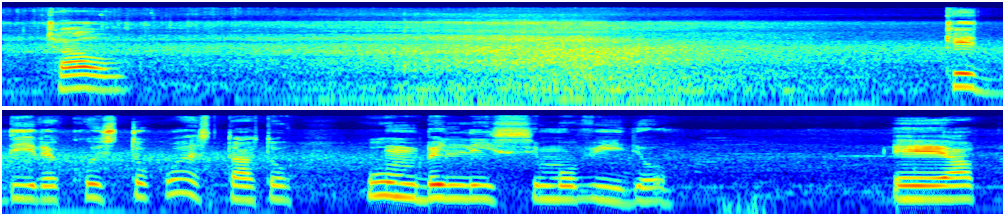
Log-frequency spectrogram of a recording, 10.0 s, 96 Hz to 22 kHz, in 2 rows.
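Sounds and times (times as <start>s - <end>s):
road vehicle passing by: 0.0s - 10.0s.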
